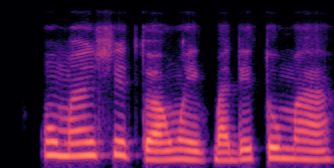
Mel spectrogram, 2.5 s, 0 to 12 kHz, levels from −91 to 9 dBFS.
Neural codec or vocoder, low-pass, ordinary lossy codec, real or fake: none; 7.2 kHz; Opus, 16 kbps; real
